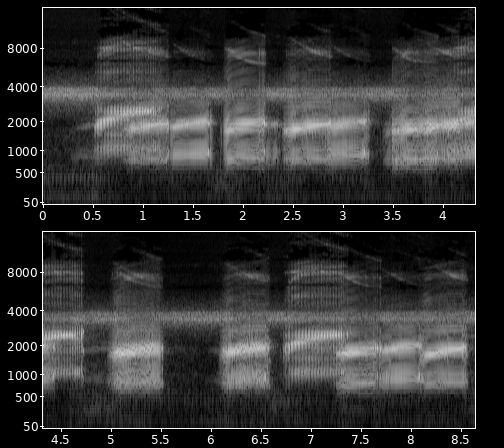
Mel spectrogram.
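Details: Mediterranean tree frog calling in courtship: long, loud, harsh croaks lasting about half a second each, repeated in quick bursts, with a steady high insect-like whine running underneath throughout.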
